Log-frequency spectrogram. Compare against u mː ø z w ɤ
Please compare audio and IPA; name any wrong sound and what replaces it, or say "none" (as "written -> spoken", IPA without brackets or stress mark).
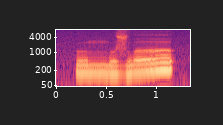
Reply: ø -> u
